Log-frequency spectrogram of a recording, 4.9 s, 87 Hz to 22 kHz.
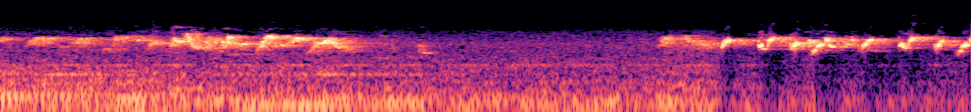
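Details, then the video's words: Red-whiskered bulbul in doubled teaching song for young birds: a lively warbled phrase of rapid chirps, a quiet gap, then a second brighter, faster run of sharp notes, with low background droning. "เสียงนกกรงหัวจุก สอนลุกนกแบบเบิ้ลๆ 2"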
